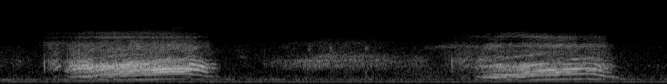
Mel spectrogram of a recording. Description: I think that's one of the funniest snoring ever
